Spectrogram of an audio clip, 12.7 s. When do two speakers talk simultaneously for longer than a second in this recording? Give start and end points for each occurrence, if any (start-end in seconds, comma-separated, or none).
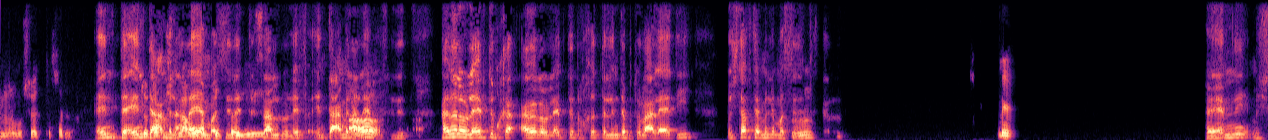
1.4-2.7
